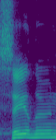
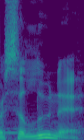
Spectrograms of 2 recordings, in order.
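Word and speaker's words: Selûne: So it's Saloon here, Saloon, or Salune, depending who you ask.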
